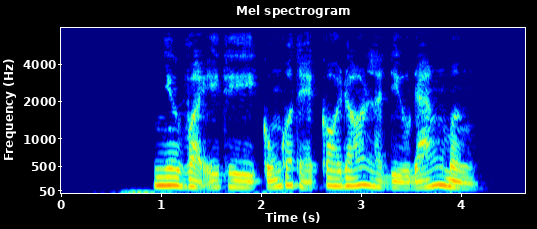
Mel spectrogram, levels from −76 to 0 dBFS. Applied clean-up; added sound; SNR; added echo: neural mask model Resemble Enhance denoiser.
